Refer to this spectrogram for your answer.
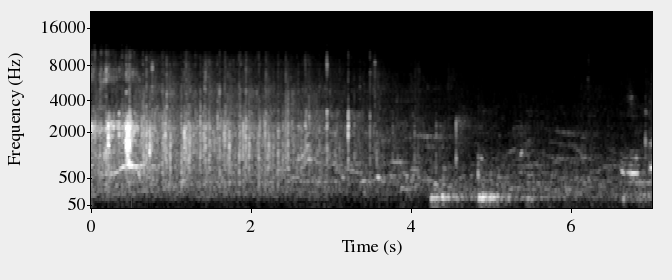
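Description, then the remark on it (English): At a school event, an audience claps for the Dean of Students being welcomed to the podium, in a dense, steady burst of applause that gradually thins and fades, with a few scattered claps lingering at the end. “Let's give her a hand of applause. Round of applause.”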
